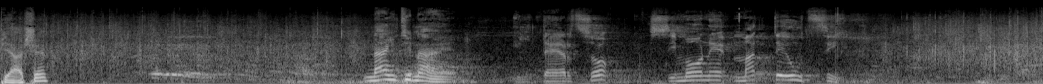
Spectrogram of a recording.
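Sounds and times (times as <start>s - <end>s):
speech: 0.0s - 0.7s, 3.6s - 8.6s
audience clapping at a music audition: 0.0s - 4.4s, 8.3s - 10.4s.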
